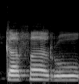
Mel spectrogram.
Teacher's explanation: کفرو، کاف کے زبر کو فا کے زبر کو بغیر کھینچے ہوئے ادا کریں گے، واو ساکن سے پہلے را کے اوپر پیش ہے اور واو ساکن کے اوپر مد منفصل بھی ہے، 4 سے 5 حرکت کھینچ کے ادا کریں گے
